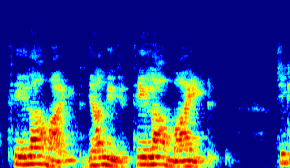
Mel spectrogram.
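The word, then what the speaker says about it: phthalimide: Students, गैब्रिल scientist का name है, थैलीमाइड, इसमें PS साइलेंट रहता है।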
